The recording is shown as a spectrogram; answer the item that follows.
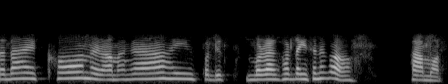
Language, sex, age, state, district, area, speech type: Assamese, female, 30-45, Assam, Majuli, urban, conversation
